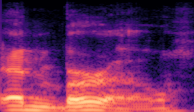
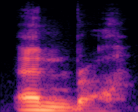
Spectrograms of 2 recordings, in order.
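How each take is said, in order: First: The ending sounds like 'borough'. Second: The ending sounds like 'bra'. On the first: The speaker calls it wrong. "I called it Edinburgh, like it was, which is how we would call like a New York section would be a borough" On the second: The speaker calls it right. "don't say borough, say brah"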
